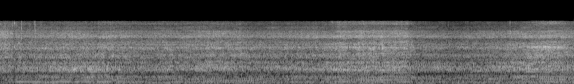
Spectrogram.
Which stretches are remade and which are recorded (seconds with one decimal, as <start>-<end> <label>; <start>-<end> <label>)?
0.0-1.5 recorded; 1.5-2.6 remade; 2.6-4.3 recorded; 4.3-5.2 remade; 5.2-5.7 recorded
